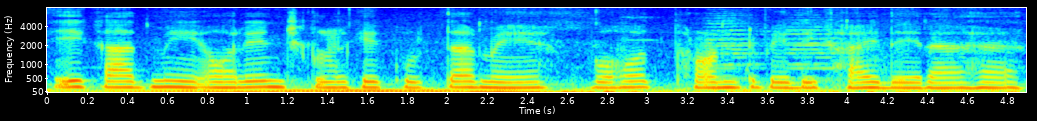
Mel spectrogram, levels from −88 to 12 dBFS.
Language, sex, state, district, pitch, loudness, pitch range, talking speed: Hindi, female, Bihar, West Champaran, 190 Hz, -14 LUFS, 180-205 Hz, 170 wpm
